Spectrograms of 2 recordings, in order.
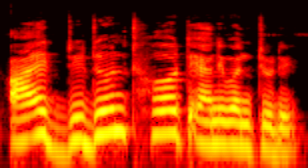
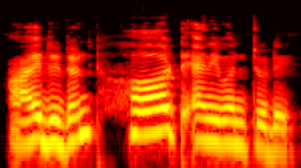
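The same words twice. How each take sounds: First: The stress is on the word didn't. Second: The stress is on the word hurt.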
